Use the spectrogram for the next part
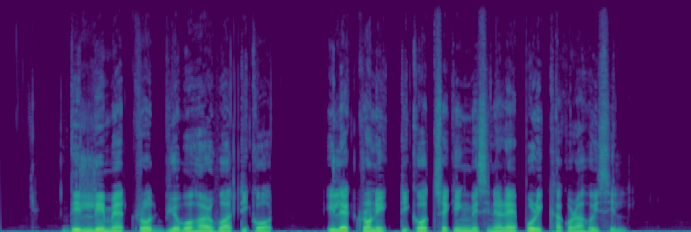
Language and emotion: Assamese, neutral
